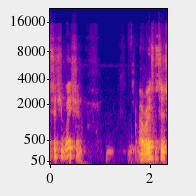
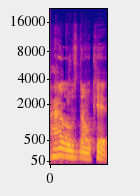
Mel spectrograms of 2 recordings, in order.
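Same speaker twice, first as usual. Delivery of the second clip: "hoes" drawn out slowly. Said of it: "you gotta say it like that".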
